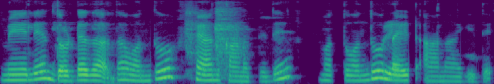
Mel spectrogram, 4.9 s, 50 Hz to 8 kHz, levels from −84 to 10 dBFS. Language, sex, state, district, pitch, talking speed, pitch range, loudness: Kannada, female, Karnataka, Bangalore, 185 Hz, 120 wpm, 175-230 Hz, -18 LUFS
